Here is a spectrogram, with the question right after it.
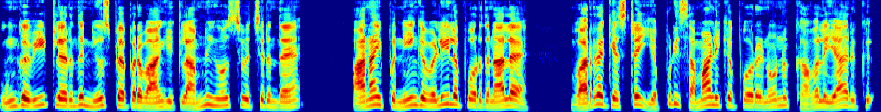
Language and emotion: Tamil, sad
